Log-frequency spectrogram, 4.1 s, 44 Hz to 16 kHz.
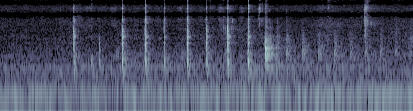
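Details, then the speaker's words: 2016 Jaguar F-Pace, just out of warranty: loose, irregular clacks as the removed turbocharger shaft is rocked by hand, excessive end play; thrust bearing failure confirmed, turbo to be replaced. "i've removed the turbo charger as this was the suspected issue been able to confirm that the thrust bearing has failed inside the"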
